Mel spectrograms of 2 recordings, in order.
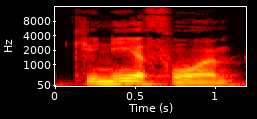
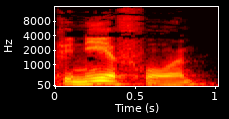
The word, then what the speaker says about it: cuneiform: be citing come from cuneiform that's the american pronunciation cuneiform tablets they're called caneaform because they use a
